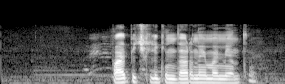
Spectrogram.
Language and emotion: Russian, neutral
